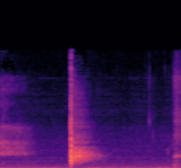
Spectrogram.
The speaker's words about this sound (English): Well, now it's going to be double clap. Well, now you got two points of to sync it up.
